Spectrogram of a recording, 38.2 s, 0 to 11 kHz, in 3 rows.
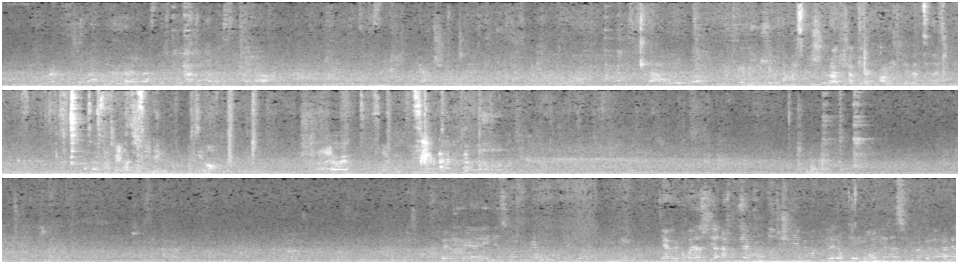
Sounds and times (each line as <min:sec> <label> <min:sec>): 0:00.6 people 0:22.2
